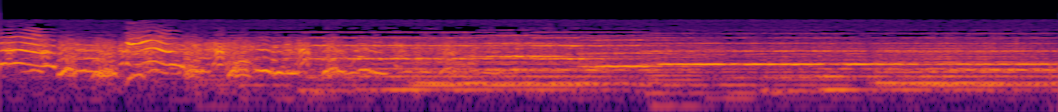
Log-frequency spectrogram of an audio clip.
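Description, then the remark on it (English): Three dogs yelp, whine and bark in a loud, continuous frenzy as they chase everyone away, their wavering high-pitched cries overlapping for the whole stretch with no pause. “The three dogs chased everyone away.”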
